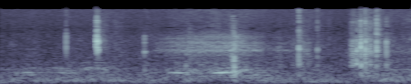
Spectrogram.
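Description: Faint rustling and a few light clicks of paper and cardstock being handled as a page of a handmade mini album is moved and opened.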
